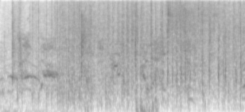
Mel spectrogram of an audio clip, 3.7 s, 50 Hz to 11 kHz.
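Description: Rapid gunfire in Battlefield 6, with dense automatic bursts of sharp cracks crackling steadily throughout, mixed with other battlefield noise and some voice underneath.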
